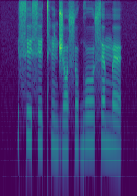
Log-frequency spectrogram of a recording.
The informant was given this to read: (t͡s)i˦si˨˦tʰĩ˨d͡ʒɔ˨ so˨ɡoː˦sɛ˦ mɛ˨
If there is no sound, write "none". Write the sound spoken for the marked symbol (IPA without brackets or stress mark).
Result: s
